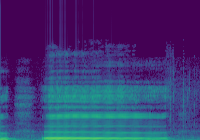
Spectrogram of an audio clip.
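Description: A man's voice holding one long steady vowel for about a second, a hesitation sound like a drawn-out 'ēē' between spoken phrases.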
